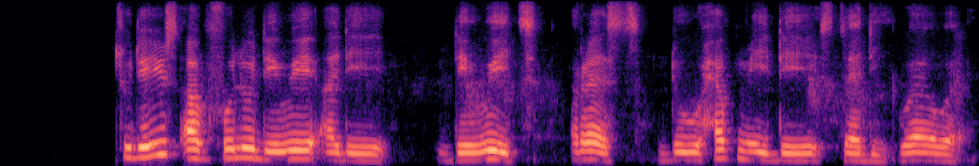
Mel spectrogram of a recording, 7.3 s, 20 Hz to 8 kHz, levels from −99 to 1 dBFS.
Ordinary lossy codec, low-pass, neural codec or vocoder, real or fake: none; none; none; real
